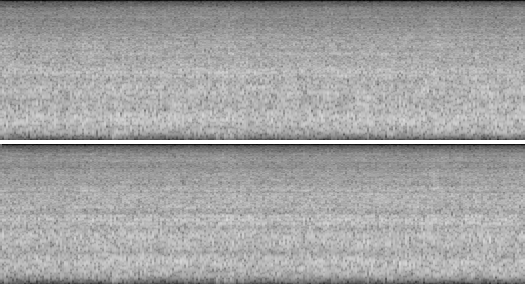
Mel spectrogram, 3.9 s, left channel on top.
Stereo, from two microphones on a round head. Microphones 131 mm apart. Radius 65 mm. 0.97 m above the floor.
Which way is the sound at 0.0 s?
80° right.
